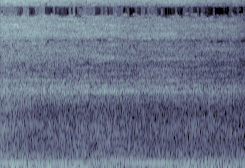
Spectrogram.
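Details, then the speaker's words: Honda Goldwing front wheel spun after installing Centramatic wheel balancer, reassembled and torqued: soft, steady sandy swish with no grinding or clicks as the balancer beads roll normally inside. "the sound of those beads rolling around."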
